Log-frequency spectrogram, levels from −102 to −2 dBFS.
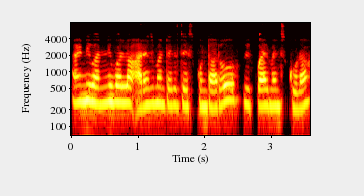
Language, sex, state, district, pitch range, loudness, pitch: Telugu, female, Telangana, Karimnagar, 230-270 Hz, -22 LUFS, 245 Hz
